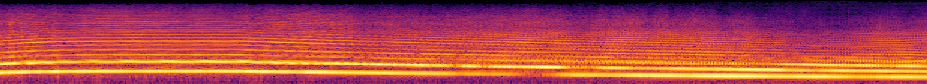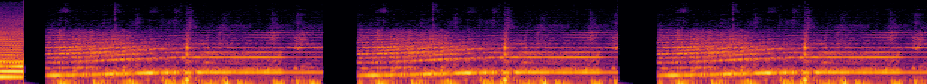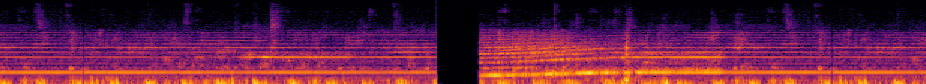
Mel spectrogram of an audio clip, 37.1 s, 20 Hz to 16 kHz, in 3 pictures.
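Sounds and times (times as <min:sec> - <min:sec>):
siren rising in pitch: 0:00.0 - 0:16.1, 0:17.1 - 0:25.2, 0:27.6 - 0:36.4
warning siren: 0:00.0 - 0:16.5, 0:17.1 - 0:37.0.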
